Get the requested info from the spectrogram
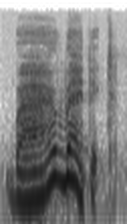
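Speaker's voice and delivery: low, slow bear voice; lumbering, softened bear; puzzled bear. Acted. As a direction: say it deep and drawn out. Bear addresses rabbit.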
